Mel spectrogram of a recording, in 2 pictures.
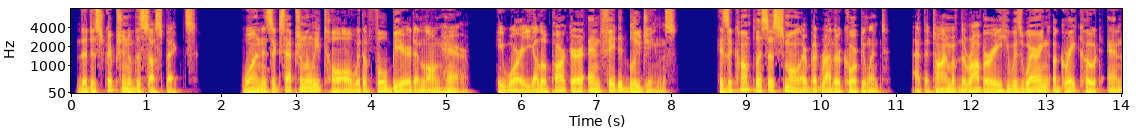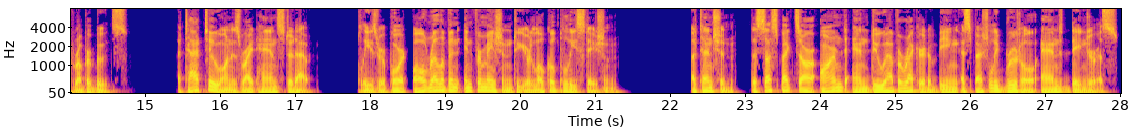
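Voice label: English US, Kommentar Neutral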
